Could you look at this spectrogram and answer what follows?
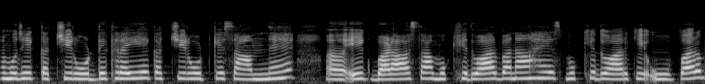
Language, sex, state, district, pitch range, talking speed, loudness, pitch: Hindi, female, Chhattisgarh, Raigarh, 250-275 Hz, 195 wpm, -16 LUFS, 265 Hz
